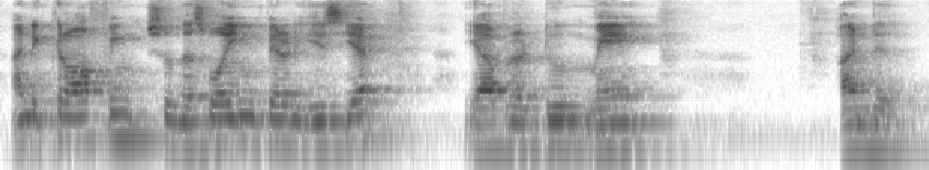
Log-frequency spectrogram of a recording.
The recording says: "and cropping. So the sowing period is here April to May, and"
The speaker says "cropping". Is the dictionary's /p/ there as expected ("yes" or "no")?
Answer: no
